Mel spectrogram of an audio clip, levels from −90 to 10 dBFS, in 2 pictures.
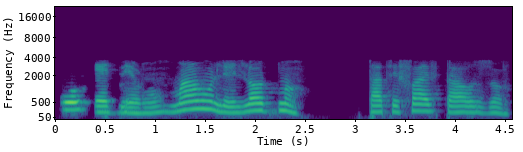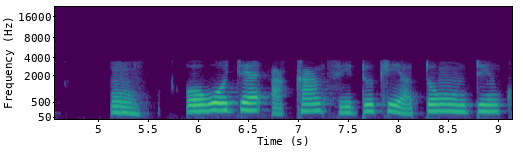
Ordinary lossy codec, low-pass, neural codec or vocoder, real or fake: none; 3.6 kHz; vocoder, 44.1 kHz, 128 mel bands, Pupu-Vocoder; fake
